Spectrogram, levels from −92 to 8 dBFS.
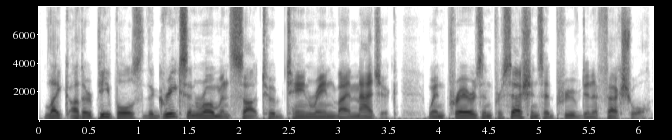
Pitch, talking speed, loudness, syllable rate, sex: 110 Hz, 195 wpm, -19 LUFS, 5.4 syllables/s, male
